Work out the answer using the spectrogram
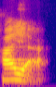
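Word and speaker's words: qajaq: in Inuktitut, their language, they would pronounce it as hayak, more with a Q sort of sound.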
